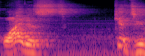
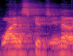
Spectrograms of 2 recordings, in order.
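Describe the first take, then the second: First: The phrase has an odd, choppy cadence. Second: The phrase flows in an even, ordinary rhythm. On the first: The speaker calls it right. "He goes like" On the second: The speaker calls it wrong. "he wouldn't say like"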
